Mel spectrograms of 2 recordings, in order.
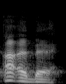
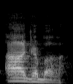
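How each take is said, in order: First: The middle consonant is a glottal stop. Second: The middle consonant is a g sound. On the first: "take the ka and make it a glottal stop" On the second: "take the the ka and make it a g"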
